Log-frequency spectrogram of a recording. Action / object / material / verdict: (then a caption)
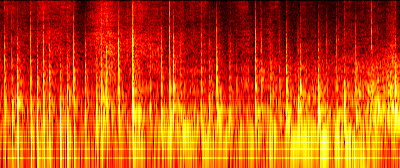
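tap / thin grey chipboard sheet / chipboard / none. A thin, flat grey chipboard sheet is held flat and tapped with long fingernails on its face and edge. Quick, dry, crisp clicks come in a rapid, uneven stream with soft scratchy texture between them. Each tap dies away almost at once.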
